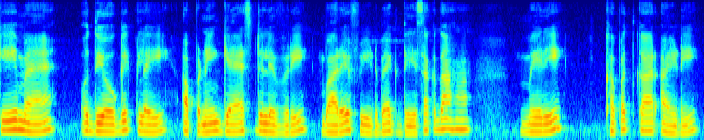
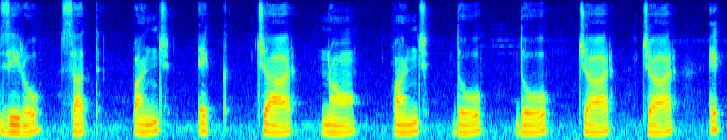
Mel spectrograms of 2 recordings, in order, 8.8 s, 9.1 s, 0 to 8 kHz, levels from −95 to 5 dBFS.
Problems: constant background noise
